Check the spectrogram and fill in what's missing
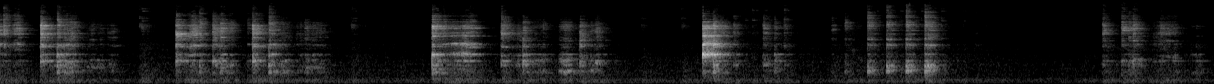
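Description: A spoon scrapes and clinks against a metal pot of chana dal in short bursts with pauses between, close by and fairly crisp.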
